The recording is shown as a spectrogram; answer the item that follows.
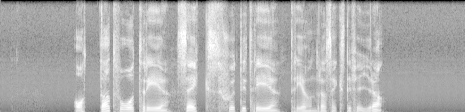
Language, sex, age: Swedish, male, 43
